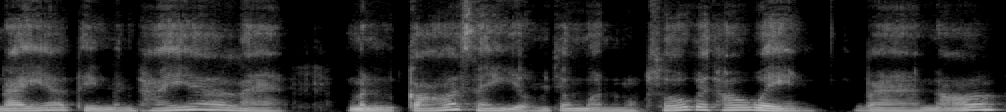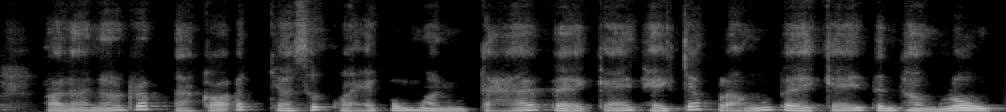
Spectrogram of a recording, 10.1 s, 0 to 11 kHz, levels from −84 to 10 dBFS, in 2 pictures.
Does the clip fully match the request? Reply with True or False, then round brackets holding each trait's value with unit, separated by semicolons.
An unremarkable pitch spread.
False (5.8 semitones)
